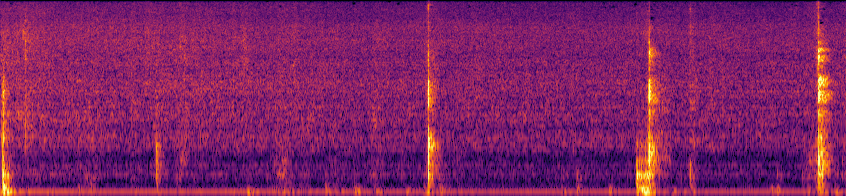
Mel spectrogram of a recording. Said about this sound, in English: I prefer to use a bigger knife for when I'm actually chopping my swede.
